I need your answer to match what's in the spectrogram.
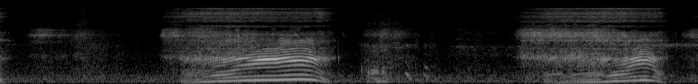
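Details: Loud, drawn-out snoring with rising and falling whistling, groaning pitch; two long breaths heard.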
